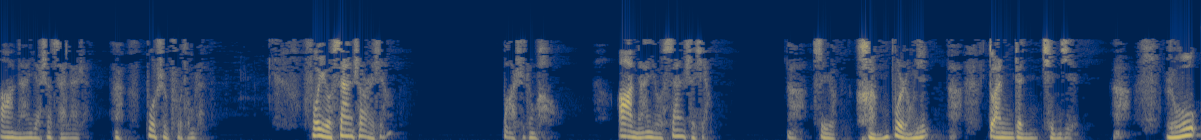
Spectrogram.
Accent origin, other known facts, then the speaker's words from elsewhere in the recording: China; 释迦牟尼佛灭度的时候，我们中国人讲虚岁80岁啊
